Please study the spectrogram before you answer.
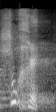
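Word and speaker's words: ψυχή: apuntarla, en el hebreo, es la palabra con P de Pedro, de Samuel, psuche, que en el hebreo se pronuncia suje, porque la CH se pronuncia en hebreo como J.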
